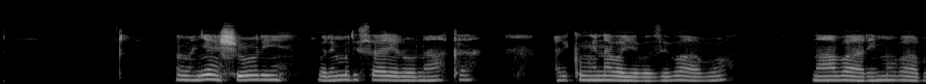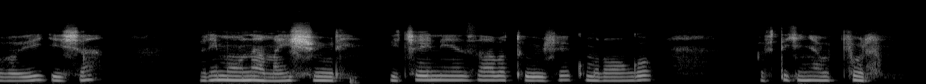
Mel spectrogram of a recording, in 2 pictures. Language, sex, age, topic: Kinyarwanda, female, 25-35, education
